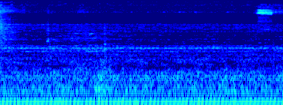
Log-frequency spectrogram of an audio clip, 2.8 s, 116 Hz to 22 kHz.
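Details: 2018 Honda Accord with a lean-condition complaint, after reattaching the intercooler line: low, soft, even idle hum with no stumble or surge; fuel trims look good and stay good on a test drive.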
